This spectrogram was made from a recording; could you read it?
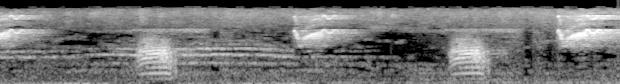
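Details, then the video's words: Nightjar heard on a trapping lure: two high rising rasping notes, interleaved with two lower downward-sliding calls from another bird. "Suara pikat burung cabak ribut ampuh"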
